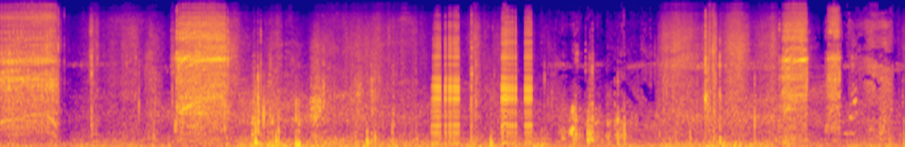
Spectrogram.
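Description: A power driver whirs in short bursts while removing screws from a dirt bike left sitting for over five years, interleaved with clunks, handling noise and shuffling nearby.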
